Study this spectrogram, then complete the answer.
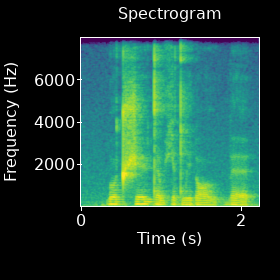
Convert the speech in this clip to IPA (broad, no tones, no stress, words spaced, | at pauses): ɠot ʃey̯ tɛwçɛtwiɗɔu̯ | bɛ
